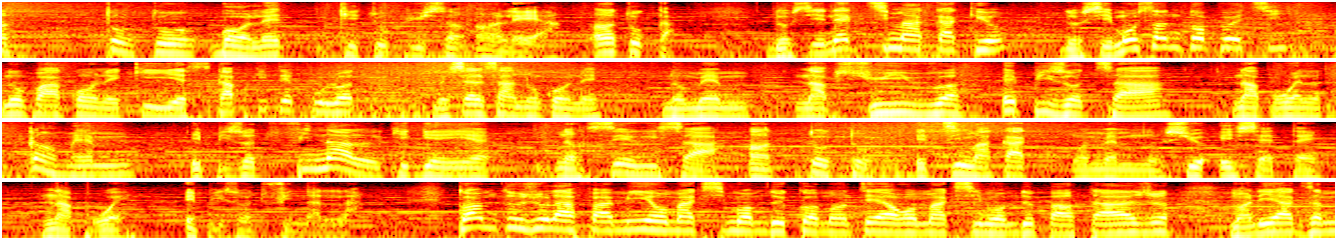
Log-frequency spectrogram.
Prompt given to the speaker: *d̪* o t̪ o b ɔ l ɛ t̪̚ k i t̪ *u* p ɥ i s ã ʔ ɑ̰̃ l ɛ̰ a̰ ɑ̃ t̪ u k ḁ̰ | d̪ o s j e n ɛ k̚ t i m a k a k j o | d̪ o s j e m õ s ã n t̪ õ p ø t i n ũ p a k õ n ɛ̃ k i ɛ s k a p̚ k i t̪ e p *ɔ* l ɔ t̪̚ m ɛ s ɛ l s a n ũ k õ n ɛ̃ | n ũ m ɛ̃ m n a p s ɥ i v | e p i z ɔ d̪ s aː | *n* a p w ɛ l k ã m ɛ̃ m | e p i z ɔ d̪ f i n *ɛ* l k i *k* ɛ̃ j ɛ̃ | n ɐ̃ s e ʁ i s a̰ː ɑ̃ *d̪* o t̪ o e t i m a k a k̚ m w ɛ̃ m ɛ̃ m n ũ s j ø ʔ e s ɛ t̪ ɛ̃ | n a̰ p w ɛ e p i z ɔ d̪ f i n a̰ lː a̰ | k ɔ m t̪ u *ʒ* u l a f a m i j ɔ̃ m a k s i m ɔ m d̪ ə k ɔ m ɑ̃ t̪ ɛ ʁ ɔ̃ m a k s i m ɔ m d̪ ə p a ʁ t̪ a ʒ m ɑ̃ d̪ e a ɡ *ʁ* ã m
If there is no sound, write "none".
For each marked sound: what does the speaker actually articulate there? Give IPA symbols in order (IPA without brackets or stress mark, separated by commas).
t̪, u, u, n, a, ɡ, t̪, ʒ, z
